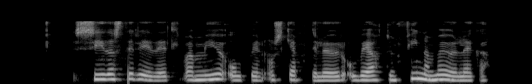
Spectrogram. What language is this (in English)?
Icelandic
